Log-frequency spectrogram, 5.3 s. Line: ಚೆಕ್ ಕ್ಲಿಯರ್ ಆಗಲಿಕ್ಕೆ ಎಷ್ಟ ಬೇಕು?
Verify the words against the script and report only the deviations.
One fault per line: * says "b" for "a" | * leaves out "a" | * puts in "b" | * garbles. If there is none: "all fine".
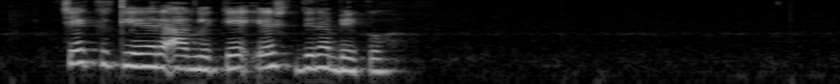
* puts in "ದಿನ"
